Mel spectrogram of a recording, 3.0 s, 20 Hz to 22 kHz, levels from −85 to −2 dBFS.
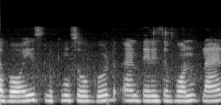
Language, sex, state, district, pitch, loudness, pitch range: English, female, Maharashtra, Gondia, 190 Hz, -17 LUFS, 185-200 Hz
